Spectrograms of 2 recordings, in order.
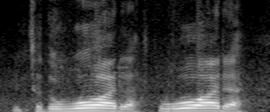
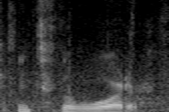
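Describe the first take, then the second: First: "water" said the New York way, ending in an open vowel; New York accent. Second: Said in the usual way. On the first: Real, not acted. Vlogger heading into the sea, New York accent slipping out. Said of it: "That's my New York accent coming through". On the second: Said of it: "That's my New York accent".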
